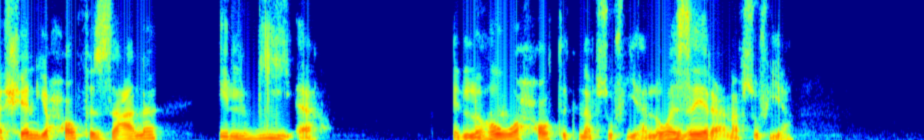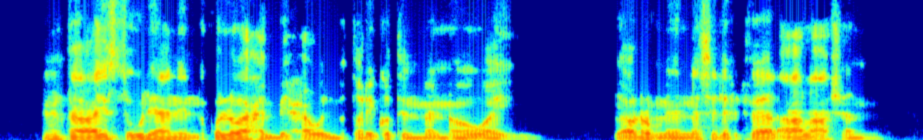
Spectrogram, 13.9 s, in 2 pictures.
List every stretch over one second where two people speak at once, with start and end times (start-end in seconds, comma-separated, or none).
none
